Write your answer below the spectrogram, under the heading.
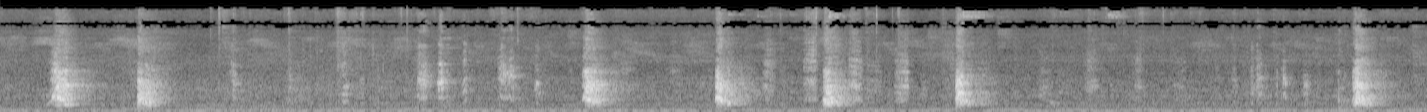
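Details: Boerboel named Sheeba barking while checking on chickens, about seven deep, booming barks spaced irregularly over fourteen seconds, with a few fainter short sounds between them and a low steady hum beneath.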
